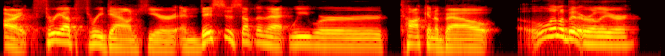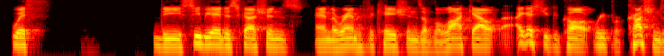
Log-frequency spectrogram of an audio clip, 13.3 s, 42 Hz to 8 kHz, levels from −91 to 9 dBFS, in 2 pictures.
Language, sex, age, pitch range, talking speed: English, male, 30-49, 100-130 Hz, 165 wpm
